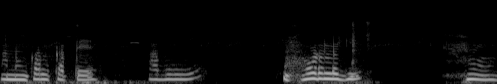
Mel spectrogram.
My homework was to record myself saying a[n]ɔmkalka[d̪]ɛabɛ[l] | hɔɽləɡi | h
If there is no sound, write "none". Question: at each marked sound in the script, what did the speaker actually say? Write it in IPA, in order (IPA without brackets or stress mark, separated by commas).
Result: n, t̪, none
